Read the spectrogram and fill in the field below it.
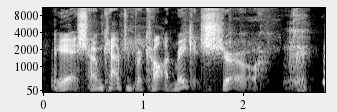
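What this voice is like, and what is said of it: Attempted Scottish-sounding Picard impression. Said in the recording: “every Scottish accent to you is Captain Picard ... That's not Captain Picard. That would be Scotty”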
